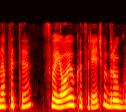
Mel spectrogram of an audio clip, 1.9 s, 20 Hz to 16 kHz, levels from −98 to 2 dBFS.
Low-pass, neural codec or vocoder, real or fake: 7.2 kHz; none; real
